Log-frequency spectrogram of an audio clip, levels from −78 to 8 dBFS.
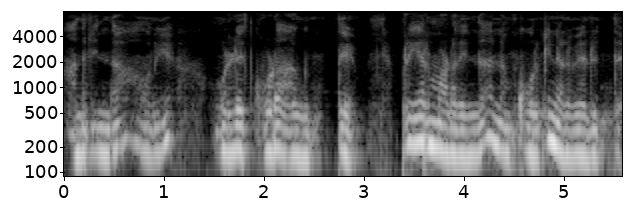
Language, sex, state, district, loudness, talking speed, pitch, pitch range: Kannada, female, Karnataka, Raichur, -16 LUFS, 105 wpm, 170 Hz, 160-190 Hz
